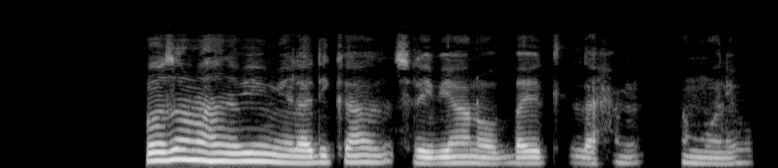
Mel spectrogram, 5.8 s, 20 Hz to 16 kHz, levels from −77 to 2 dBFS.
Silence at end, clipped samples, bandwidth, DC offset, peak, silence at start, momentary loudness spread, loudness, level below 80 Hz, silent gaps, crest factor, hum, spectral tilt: 0.2 s; under 0.1%; 7.4 kHz; under 0.1%; 0 dBFS; 1.1 s; 15 LU; -13 LUFS; -54 dBFS; 4.85-5.08 s; 12 dB; none; -8.5 dB/octave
